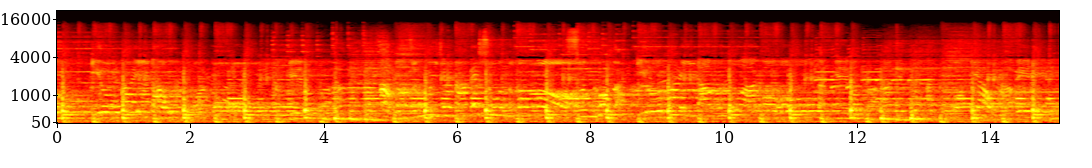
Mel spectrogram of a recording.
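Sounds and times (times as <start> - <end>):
live band music: 0.0 - 15.0
man singing into microphone: 0.0 - 15.0.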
